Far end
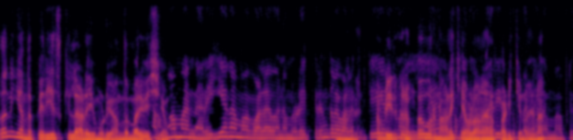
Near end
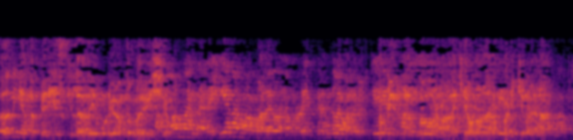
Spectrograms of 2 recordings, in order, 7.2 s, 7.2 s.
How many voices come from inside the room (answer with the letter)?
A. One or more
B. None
B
